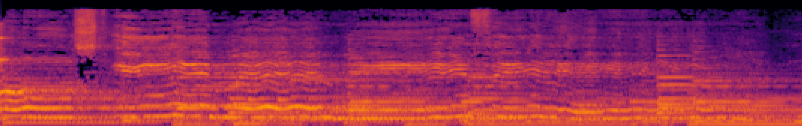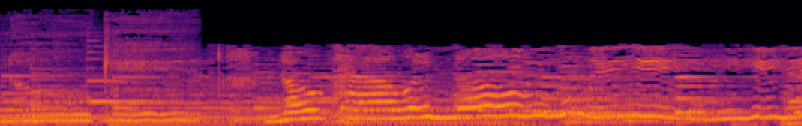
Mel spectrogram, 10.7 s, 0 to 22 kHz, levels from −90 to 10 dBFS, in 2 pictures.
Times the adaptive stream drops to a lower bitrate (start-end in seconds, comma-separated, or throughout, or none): 6.68-10.69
